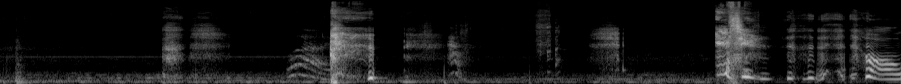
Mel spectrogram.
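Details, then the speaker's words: A sudden loud human sneeze in a quiet room, followed by short electronic chirps and brief speech as a Vector robot reacts; sneezing. "Oh, Will, for that. I sneezed."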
